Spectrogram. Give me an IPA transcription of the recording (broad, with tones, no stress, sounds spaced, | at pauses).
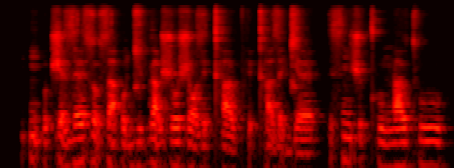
ʔ ĩ˦˨ ʔ ʊ˦ ʔ ʃ ɛ̰˦˨ z ɛ˦ s o̰˦˨ s ä̰˦˨ ʔ o̰˦˨ d͡ʑ ʊ˦ ʔ ɡ a̰˦˨ ʊ̯ ʃ o˦ ʃ ɔ˨ z ɪ˦ ʔ kʰ a˨ ʊ̯ pʰ ɪ˦ ʔ kʰ ä̰˦˨ z ɛ̰˦˨ d͡ʑ ɛ˨ | sʰ ĩ˦ ʃ ʊ˦ ʔ kʰ u˨ ŋ a˦ ʊ̯ tʰ u˦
